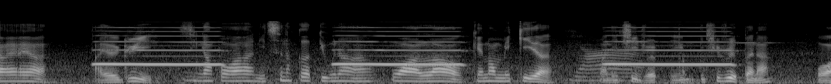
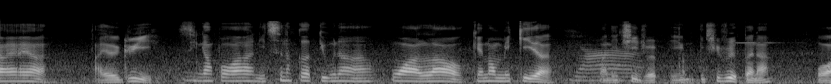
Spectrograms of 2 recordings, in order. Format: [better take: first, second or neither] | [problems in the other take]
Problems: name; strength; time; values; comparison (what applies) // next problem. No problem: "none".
second | background sound (Wind instrument, woodwind instrument); 1 dB above the speech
